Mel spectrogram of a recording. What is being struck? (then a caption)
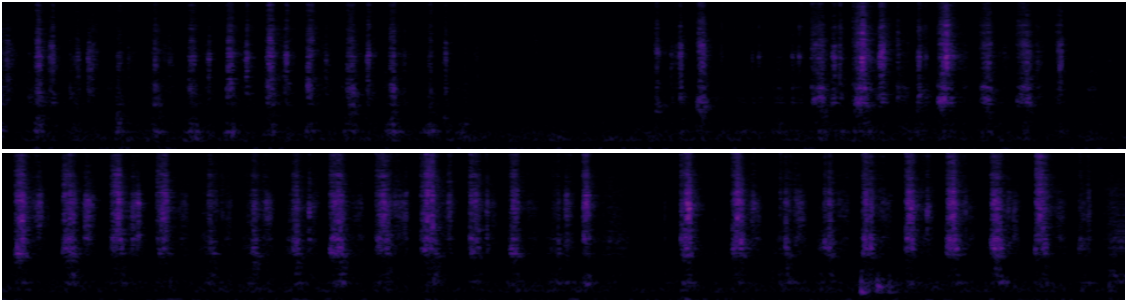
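Coated scratch-art card scraped with a wooden stylus. A wooden stylus scratches along the outline of a fountain basin on a flat scratch-art card (black coating over colored foil) lying on a table. Quick, dry, bright scratching strokes come in an uneven rhythm of about three per second, with a brief pause near the four-second mark before the strokes resume and grow louder.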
